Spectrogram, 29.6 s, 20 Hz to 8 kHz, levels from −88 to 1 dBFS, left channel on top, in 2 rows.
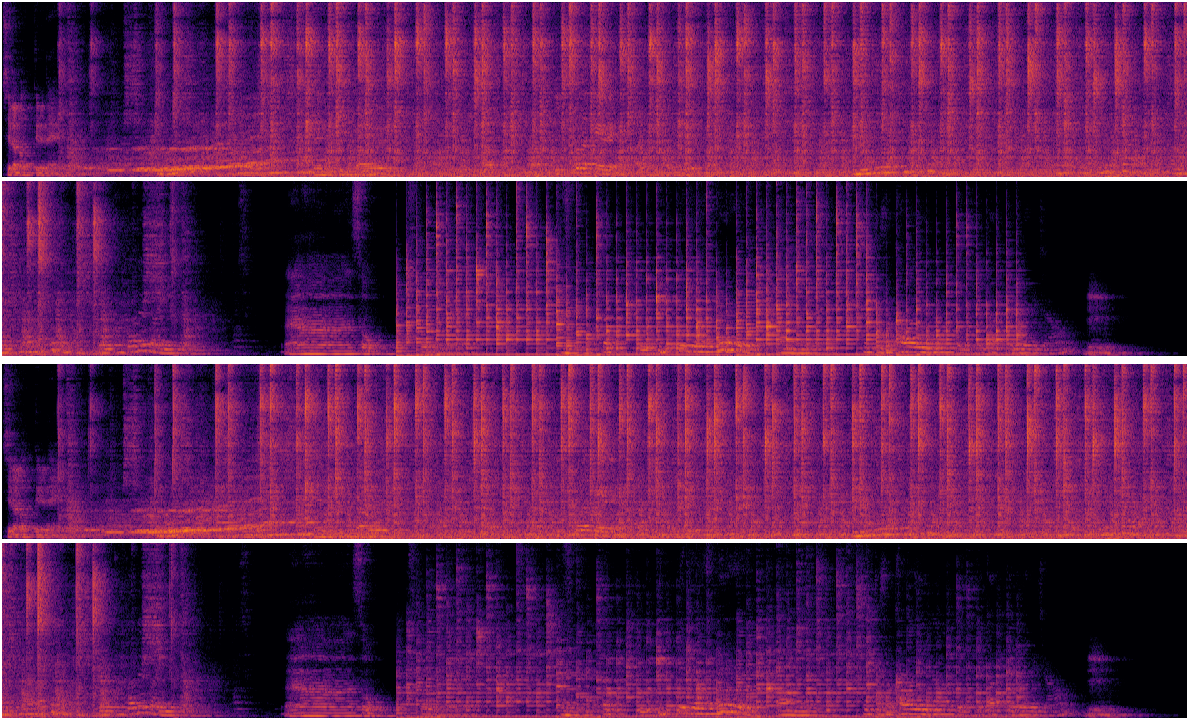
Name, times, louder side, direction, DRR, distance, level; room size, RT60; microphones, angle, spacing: voice 1, 0.0-1.0 2.9-3.4 3.8-4.9 5.3-9.3 13.1-13.5 18.3-19.4 19.9-20.8 22.0-22.4 28.3-28.7, left 1 dB, 40° left, -1 dB, 0.8 m, -38 dB
sound 1, 0.7-17.2, right 1 dB, 80° right, 1.4 m, -31 dB
voice 2, 1.9-2.5 4.2-5.1 10.6-12.1 13.1-17.4 21.8-22.5 22.8-25.1 25.5-28.1, left 1 dB, 15° right, -2 dB, 0.9 m, -37 dB
sound 2, 19.7-27.6, left 6 dB, 90° left, 0.3 m, -35 dB
3.6 x 3.3 x 4.0 m, 0.89 s
head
